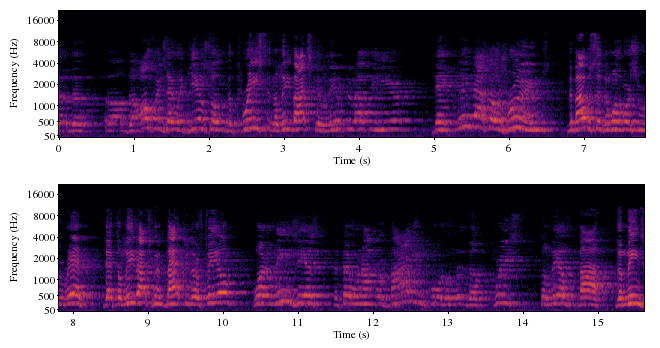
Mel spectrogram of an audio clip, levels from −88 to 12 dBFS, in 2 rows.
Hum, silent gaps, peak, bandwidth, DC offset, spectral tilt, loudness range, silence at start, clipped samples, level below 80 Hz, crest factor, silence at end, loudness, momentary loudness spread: none; none; -18 dBFS; 11 kHz; under 0.1%; -4.5 dB/octave; 6 LU; 0 s; under 0.1%; -70 dBFS; 18 dB; 0 s; -36 LUFS; 11 LU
